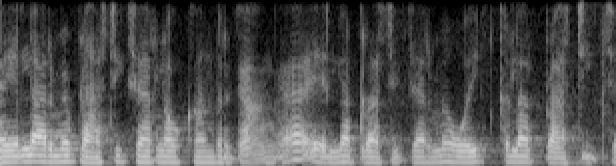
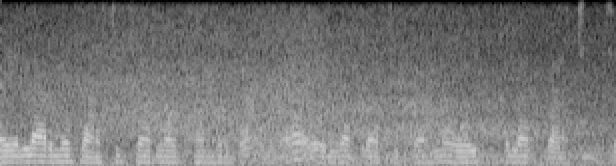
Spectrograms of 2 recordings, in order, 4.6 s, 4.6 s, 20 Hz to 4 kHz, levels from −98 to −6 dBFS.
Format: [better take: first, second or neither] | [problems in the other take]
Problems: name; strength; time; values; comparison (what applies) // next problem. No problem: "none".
first | background sound (Motor vehicle (road)); 5 dB below the speech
